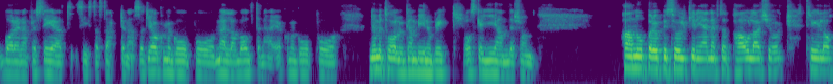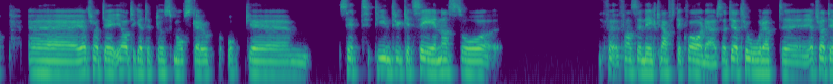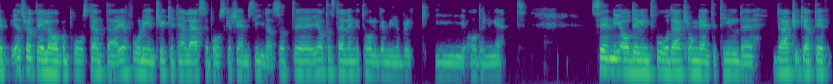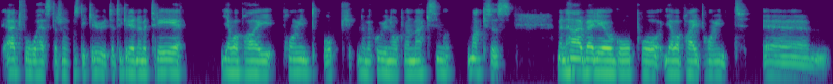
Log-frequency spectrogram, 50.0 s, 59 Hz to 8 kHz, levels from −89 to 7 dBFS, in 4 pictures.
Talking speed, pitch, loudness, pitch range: 175 wpm, 120 Hz, -26 LUFS, 115-125 Hz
